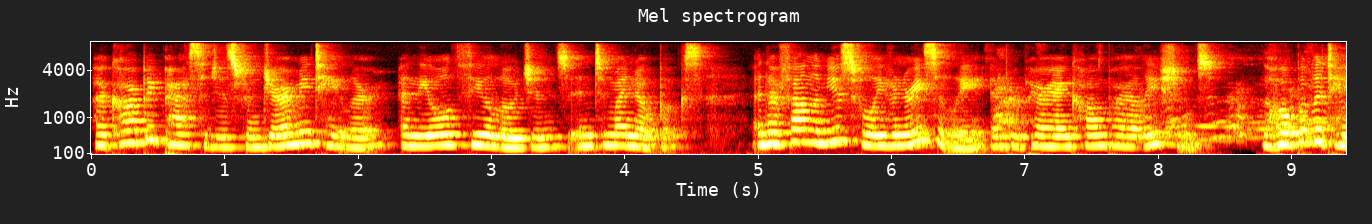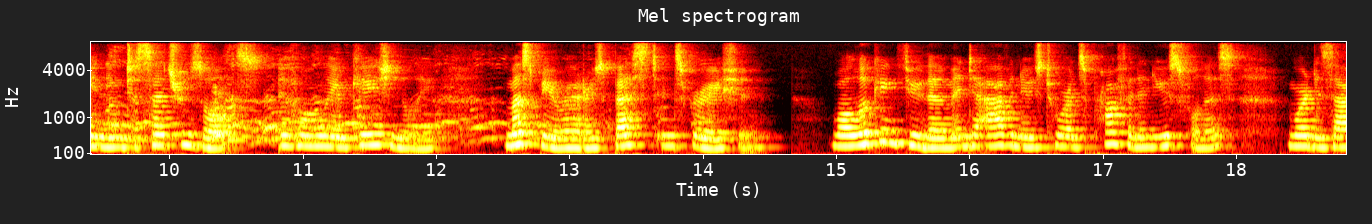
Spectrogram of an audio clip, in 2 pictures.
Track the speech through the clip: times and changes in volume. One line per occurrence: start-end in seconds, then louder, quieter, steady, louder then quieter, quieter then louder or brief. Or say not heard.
0.0-18.7 steady.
